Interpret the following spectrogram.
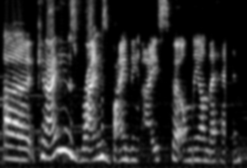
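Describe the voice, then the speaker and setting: A woman's voice: mid-range voice, moderate pace, fairly bright tone, soft background music. Exasperated woman player, dry humor. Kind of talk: casual tabletop play.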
